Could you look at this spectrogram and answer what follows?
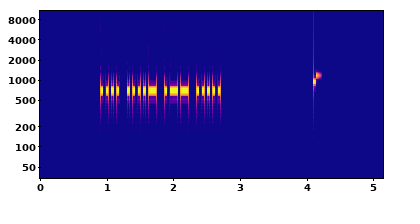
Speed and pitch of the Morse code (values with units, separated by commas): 28 wpm, 700 Hz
